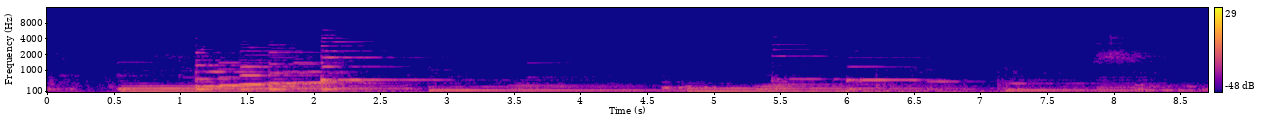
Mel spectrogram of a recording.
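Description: Classical guitar playing a short passage: held bass notes under plucked notes, with a quick rising run and chords about one to two seconds in, and another chord about five and a half seconds in.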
